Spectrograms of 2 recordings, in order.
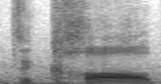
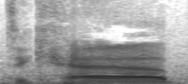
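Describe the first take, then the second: First: The L in the name is pronounced. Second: The L in the name is silent. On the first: This is how the name is said locally in New York. The speaker calls it right. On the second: This is how the name is said in Atlanta. The speaker calls it wrong. "Going to Atlanta for school ruined my pronunciation"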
